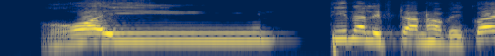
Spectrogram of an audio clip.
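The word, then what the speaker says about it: غين: ওকে, যাই হোক, আমরা গইন রে গাইন বলবো না, গইন, গইন আমরা এভাবে উচ্চারণটা করব।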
